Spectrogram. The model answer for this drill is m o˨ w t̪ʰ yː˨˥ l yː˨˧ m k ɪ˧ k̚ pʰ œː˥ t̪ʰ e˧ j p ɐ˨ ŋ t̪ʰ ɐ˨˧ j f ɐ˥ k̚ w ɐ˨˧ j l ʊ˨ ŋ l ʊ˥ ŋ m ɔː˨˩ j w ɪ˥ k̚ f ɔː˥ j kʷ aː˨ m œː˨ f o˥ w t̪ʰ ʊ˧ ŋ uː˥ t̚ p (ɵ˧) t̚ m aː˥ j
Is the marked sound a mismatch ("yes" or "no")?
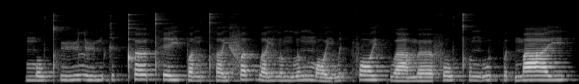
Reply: no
